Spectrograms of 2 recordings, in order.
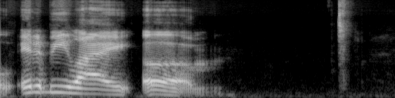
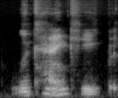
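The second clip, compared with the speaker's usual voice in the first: fading, much softer repeat; 4 semitones lower, 11 dB quieter than usual. Real, not acted. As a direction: let it fade almost to nothing.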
